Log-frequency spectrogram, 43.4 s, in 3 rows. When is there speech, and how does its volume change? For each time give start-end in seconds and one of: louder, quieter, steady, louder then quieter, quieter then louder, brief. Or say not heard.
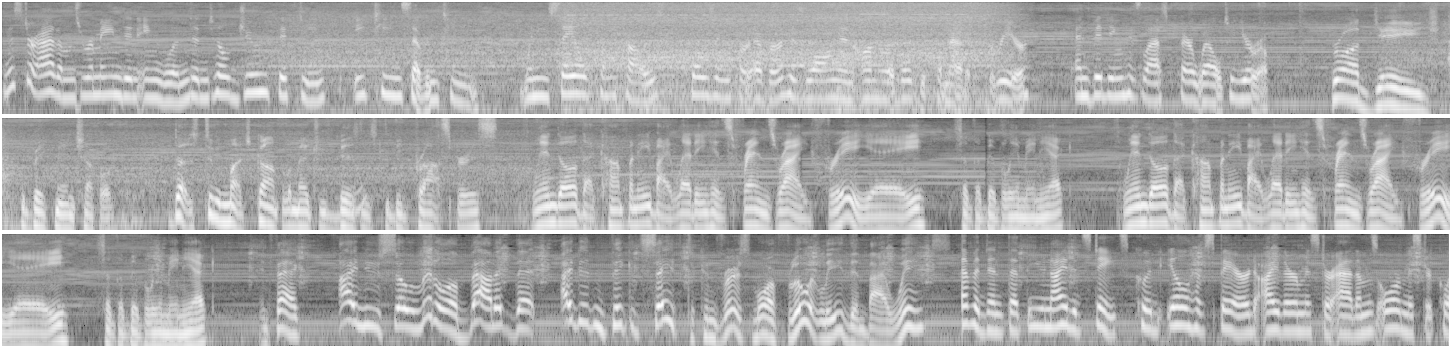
0.0-43.3 steady.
